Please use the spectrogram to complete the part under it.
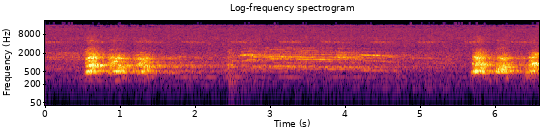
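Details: Night barking from the dog Rex: a cluster of three fast barks, a drawn-out tonal stretch in the middle, then another rapid run of three barks at the close.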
